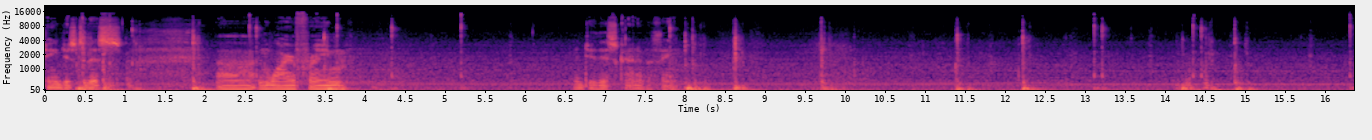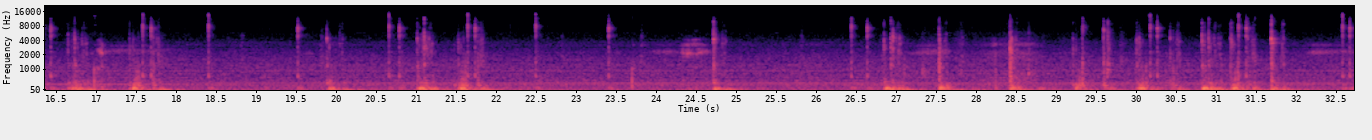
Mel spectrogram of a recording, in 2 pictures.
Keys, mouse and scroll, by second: 0.4 scroll up 2, 0.4 alt+a, 0.8 shift+middle click, 1.8 z, 3.5 b, 5.2 click, 8.1 alt+a, 8.6 Tab, 9.7 Tab, 10.2-11.1 scroll up 2, 11.4 2, 12.2 z, 14.3 alt+shift+click, 14.8 s, 16.7 alt+a, 17.6 alt+shift+click, 18.4 click, 19.9 s, 21.1 alt+a, 21.6 alt+shift+click, 22.5 click, 24.7 s, 26.9 alt+a, 27.0-27.4 scroll down 5, 27.6 Tab, 27.9 scroll down 1, 28.4 Tab, 28.8-29.3 scroll up 3, 29.3 shift+middle click, 30.2 alt+shift+click, 30.9 alt+a, 31.3 alt+shift+click, 31.7 s.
